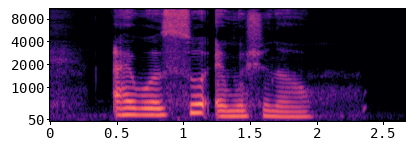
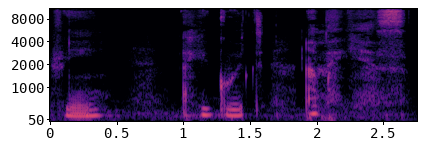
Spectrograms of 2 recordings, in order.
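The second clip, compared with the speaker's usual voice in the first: very soft, near-whispered quotes; retold hushed exchange; 14 dB quieter than usual. Friend checks on her in the choir, hushed. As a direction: drop to a discreet murmur.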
